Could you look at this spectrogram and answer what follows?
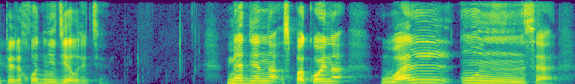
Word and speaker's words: وَالْأُنْثَى: валь унса. При ускорении, резком ускорении получается валя. Валя унса, валя, что является распространенной ошибкой. Избегайте этого.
